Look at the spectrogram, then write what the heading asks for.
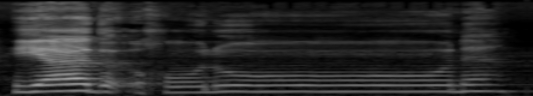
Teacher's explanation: یہ دال کے اوپر ہم نے کلکلا کیا کیونکہ دال کے اوپر جزم تھی. یہ حرف کلکلا ہے واو حرف مدہ تھا اس وجہ سے ہم نے اس کو تھوڑا سا کھینچا.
